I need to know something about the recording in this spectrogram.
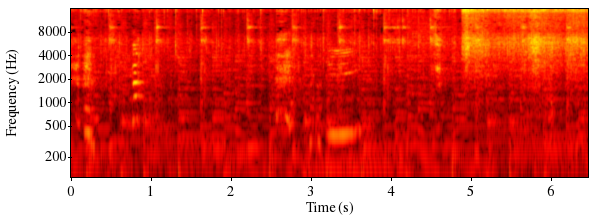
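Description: Rice frying in a hot wok, a steady sizzle that grows louder near the end as stirring begins. Background music with a steady beat plays underneath.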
